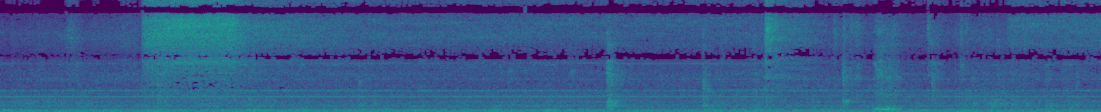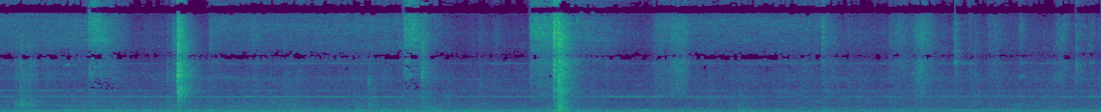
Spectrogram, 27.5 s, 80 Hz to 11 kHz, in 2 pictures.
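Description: Vande Bharat Express train running, heard from inside the coach: a steady low rumble with a faint steady whine, broken by a few sharp clicks and knocks, the loudest about 21 seconds in.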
